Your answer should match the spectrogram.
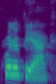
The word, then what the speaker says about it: Quinnipiac: graduate from I didn't ask her how to pronounce a university. Is it Quinnipiac? Yes, Quinnipiac.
